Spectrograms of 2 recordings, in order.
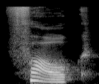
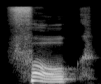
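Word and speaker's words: folk: ফাউক ফাউক এর আরেকটি উচ্চারণ হচ্ছে ফোক।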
